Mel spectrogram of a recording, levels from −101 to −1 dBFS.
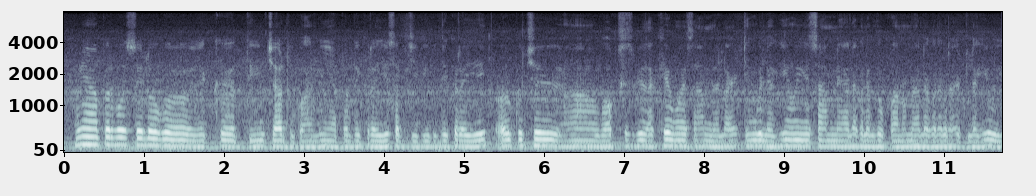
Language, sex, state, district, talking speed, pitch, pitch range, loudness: Hindi, male, Bihar, Jamui, 220 wpm, 125 Hz, 125-130 Hz, -17 LUFS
